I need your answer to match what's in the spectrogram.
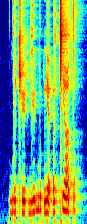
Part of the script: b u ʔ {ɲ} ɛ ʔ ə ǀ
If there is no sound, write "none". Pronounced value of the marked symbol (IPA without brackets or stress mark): ɲ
